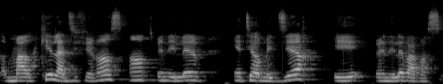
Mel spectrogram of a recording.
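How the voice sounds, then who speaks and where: In a Haitian accent, a man uses a raised, projected voice with a bright, sharp tone at a fairly slow pace. The recording is very clean, with a silent background. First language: Haitian Creole (speaking French). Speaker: French teacher. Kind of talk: tutorial. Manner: hesitant, many fillers and repeats.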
